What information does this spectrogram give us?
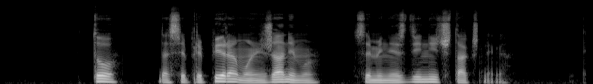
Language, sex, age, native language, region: Slovenian, male, 18-29, Slovenian, Savinja region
